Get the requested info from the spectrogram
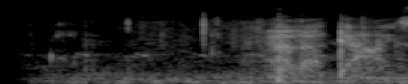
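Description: Soft mouth and breath noises close to the microphone: a few faint clicks, then two breathy bursts in the second half, with no voiced words.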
